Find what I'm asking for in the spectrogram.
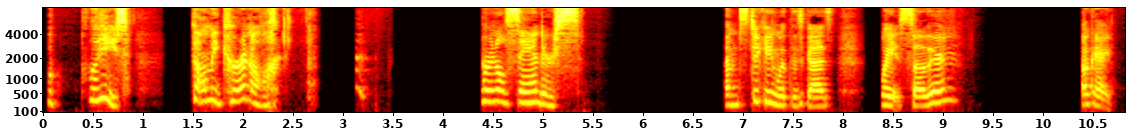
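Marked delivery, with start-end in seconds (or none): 0.1-5.4 higher, hammed-up anime voice; mock anime introduction, pitched up. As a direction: do a silly high anime character, breaking into a laugh. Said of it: "an anime voice or a Southern accent".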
